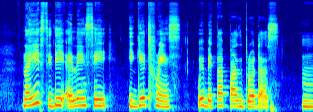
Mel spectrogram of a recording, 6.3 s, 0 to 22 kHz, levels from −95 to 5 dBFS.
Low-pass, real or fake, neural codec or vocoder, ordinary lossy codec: none; real; none; none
